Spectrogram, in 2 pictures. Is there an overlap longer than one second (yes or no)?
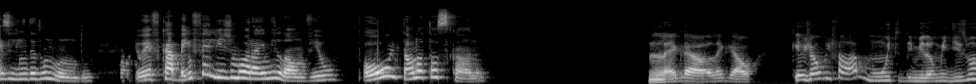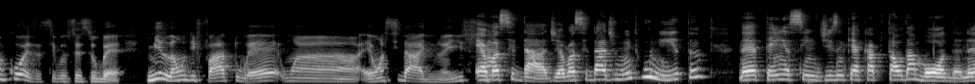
no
